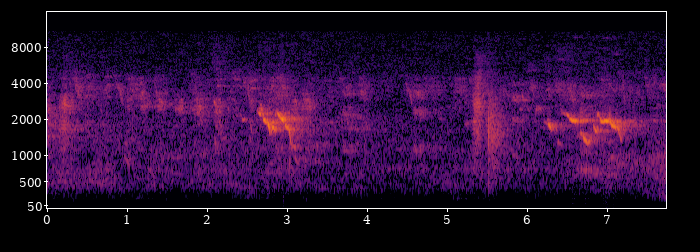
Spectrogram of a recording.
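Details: Eurasian golden oriole giving two fluty whistled phrases about four seconds apart, with other faint bird chirps and background noise between them.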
